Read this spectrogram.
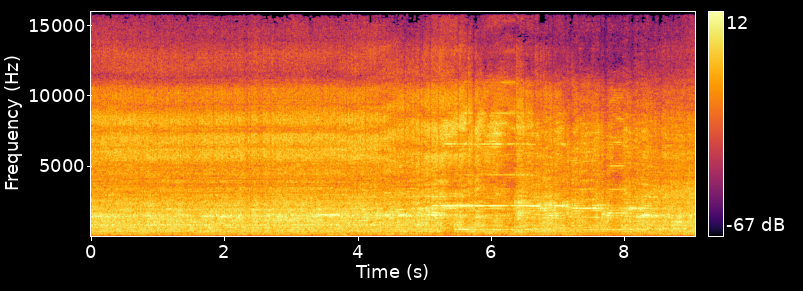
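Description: Droning electronic music plays with shifting, hissing tones.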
